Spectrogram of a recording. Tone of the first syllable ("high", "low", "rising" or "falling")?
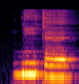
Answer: high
